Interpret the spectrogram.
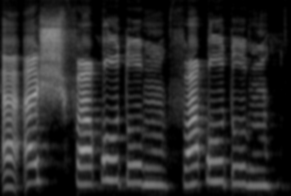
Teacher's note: قاف ساکن ہے اور حروف قلقلہ میں سے ہے، تو ہم نے اس کو ہلا کر پڑھنا ہے یعنی قلقلہ کرنا ہے۔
